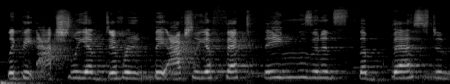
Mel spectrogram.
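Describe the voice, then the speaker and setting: A game streamer with a high-pitched, slightly bright voice talks fairly quickly in a level tone. She reads a visual novel aloud on a livestream, chatting and hamming up the drama. Expect echoey room sound, a distant mic, and music underneath.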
